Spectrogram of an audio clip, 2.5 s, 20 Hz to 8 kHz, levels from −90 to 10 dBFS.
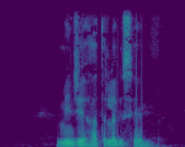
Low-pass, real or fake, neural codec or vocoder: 7.2 kHz; real; none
